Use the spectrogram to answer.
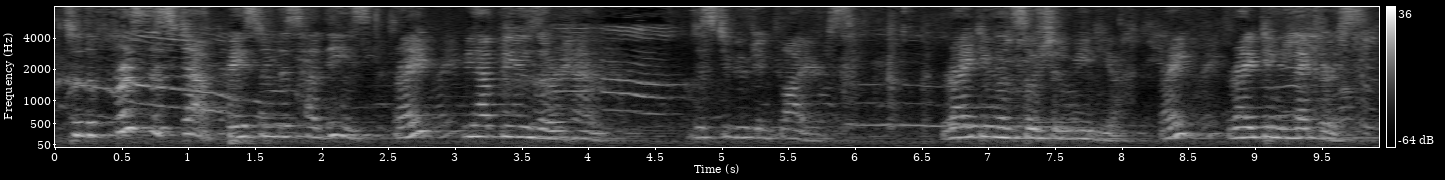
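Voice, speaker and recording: A middle-aged woman whose first language is Urdu, giving an earnest talk to a women's gathering and often adding "right?". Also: medium pitch. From Canada resident. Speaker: community activist speaker. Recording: echoey hall, voice from far off.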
